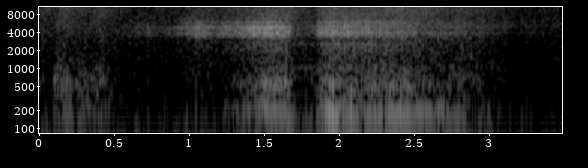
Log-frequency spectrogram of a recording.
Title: Staffordshire Bull Terrier Snoring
